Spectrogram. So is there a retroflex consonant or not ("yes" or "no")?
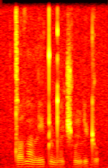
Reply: yes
